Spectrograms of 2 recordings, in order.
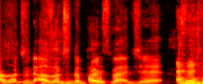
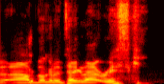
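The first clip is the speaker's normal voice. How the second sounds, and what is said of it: Put-on Australian accent. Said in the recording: “The Australian accent is going to kill me”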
